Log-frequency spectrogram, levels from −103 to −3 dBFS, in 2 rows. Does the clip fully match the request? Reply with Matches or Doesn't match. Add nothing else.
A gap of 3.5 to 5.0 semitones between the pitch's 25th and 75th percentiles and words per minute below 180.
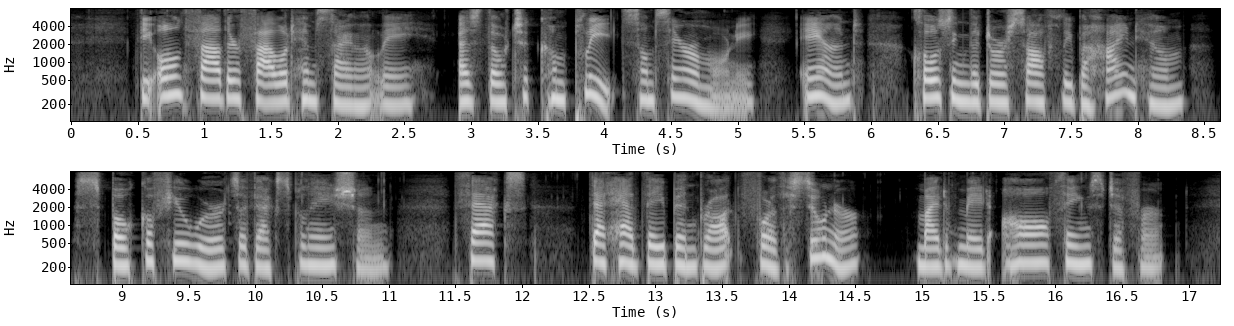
Doesn't match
